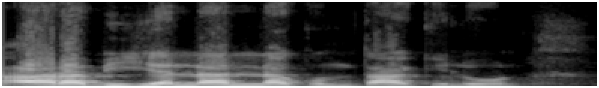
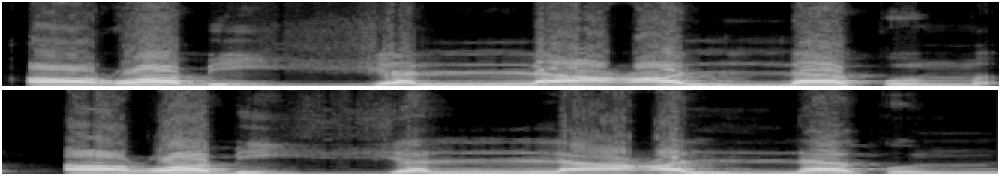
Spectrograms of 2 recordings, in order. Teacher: शाद वाले हर्फ को हमने 2 बार पढ़ना है, सख्ती के साथ पढ़ना है और पिछले हर्फ को अगले हर्फ के साथ मिलाना है।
